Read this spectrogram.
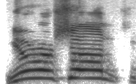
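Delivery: high, ringing roll-call announcement; calling out names. Real, not acted. Organizer calling up partner organizations for applause, calling out. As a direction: proclaim each name high for applause.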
